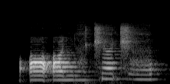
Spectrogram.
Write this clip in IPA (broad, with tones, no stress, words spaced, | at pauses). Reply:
ʔɑ˨ʔɑ˨ɲɛ̤˨ t͡ʃɛ̃˦t͡ʃɛ̤˦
